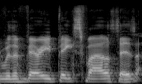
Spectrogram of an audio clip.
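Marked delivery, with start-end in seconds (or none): none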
